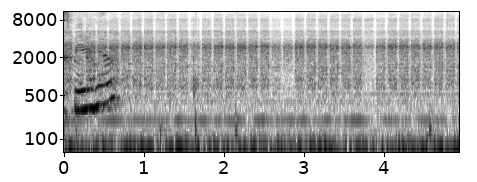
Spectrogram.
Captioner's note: static buzzing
